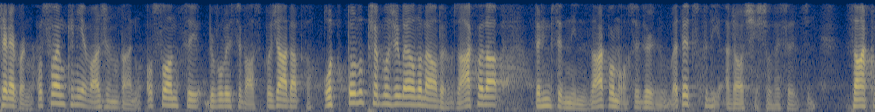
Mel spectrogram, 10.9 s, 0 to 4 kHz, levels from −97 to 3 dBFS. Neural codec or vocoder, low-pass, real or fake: codec, 16 kHz, 0.5 kbps, FunCodec, trained on LibriTTS, 25 frames a second; 3.6 kHz; fake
